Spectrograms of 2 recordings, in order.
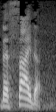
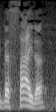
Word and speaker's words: Bethsaida: Now, if you want the actual real pronunciation, it is pronounced Bethsaida. There's a particular Greek diphthong there, which just means it's a word for two vowels when they come together. When those two particular vowels come together, they are pronounced like an aisle right down in here. I'll get that sound there. So it's actually Bethsaida.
